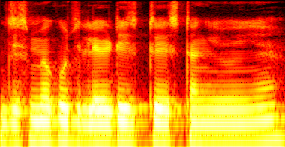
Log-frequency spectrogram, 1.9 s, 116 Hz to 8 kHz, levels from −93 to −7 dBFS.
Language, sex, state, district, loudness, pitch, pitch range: Hindi, male, Uttar Pradesh, Shamli, -14 LUFS, 115 Hz, 115-120 Hz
